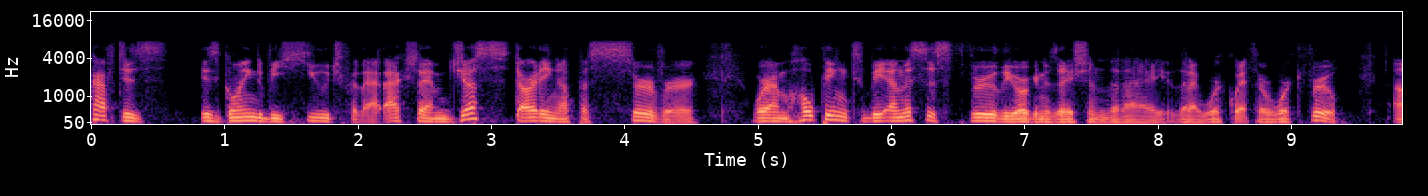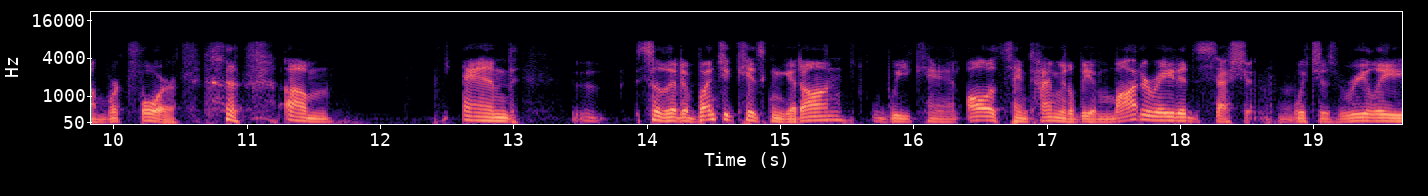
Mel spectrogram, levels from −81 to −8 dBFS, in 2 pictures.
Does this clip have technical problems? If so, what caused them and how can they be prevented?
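Yes. Throughout, the speech has the rough, raspy edge of the AMR wideband (HD Voice) codec at a low rate, one that sounds like the 8.85 kbit/s mode. There's nothing above about 7.4 kHz, and the top band is just shaped noise standing in for real detail. Running the call at 12.65 kbit/s or higher would avoid it.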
